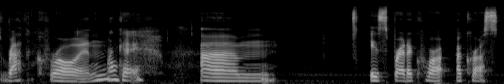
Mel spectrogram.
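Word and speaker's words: Rathcroghan: Another famous site is Rathcroan, which is further to the west from Clacton. Mm-hmm. And Rathcroan, it's spelt Rathcrogan, so I keep reading that. It's Rathcroan.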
